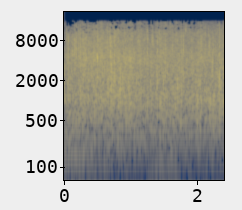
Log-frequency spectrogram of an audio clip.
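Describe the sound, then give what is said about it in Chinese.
An audience claps in a dense, even patter of many hands that runs steadily and fairly loud from start to finish, with no voices over it. “鼓掌啊！”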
